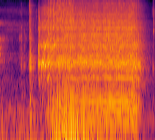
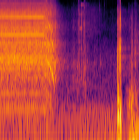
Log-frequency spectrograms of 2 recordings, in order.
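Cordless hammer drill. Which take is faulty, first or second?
second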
